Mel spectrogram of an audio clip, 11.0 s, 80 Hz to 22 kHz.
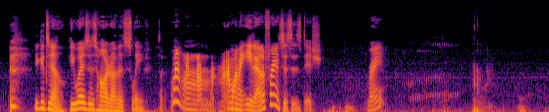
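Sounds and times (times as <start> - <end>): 
speech: 0.7 - 3.3, 4.6 - 6.5, 7.4 - 7.8
cat purring: 8.0 - 10.9.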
